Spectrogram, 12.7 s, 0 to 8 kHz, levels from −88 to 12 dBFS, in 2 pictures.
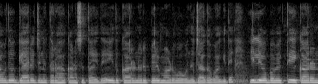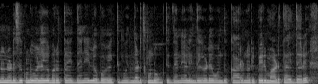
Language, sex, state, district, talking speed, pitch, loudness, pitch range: Kannada, male, Karnataka, Bellary, 145 wpm, 170 Hz, -24 LUFS, 160-175 Hz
